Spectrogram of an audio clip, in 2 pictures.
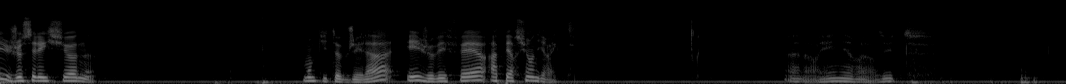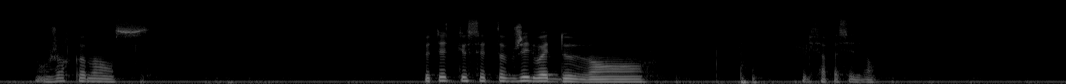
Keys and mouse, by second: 2.3 shift+click, 5.7 click, 8.7 click, 9.6 click, 10.9 click, 12.9-14.1 drag, 14.3 click, 17.3 middle click, 18.8 click, 20.1 click, 21.1 click.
